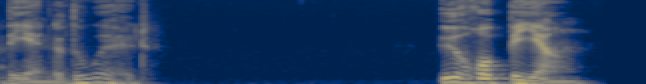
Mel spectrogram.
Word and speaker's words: européen: Européen, européen, means European.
